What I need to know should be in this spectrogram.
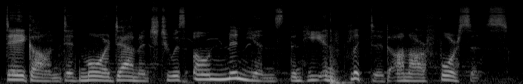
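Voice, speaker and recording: Stoic female reptilian commander, played by an actress: dignified, deliberate fantasy game delivery with long reverb. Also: on the low side, a little mellow, close to an everyday voice. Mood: stoic, grave. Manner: formal, measured, dignified. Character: stoic, wise female reptilian Argonian war leader. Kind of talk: fantasy video game dialogue.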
